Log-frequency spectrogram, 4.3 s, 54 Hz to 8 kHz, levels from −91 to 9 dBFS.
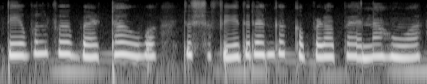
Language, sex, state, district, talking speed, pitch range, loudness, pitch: Hindi, female, Punjab, Pathankot, 155 wpm, 275-315 Hz, -14 LUFS, 290 Hz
